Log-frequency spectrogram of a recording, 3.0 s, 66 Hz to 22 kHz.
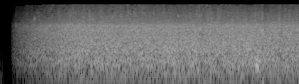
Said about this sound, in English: Rain soaks what is left of the EYN Church in Michika. The last service here in September 2014 ended in gunfire when Boko Haram insurgents stormed the town. Within days, they reduced the church to rubble.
